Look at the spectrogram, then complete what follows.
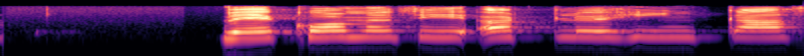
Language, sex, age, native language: Icelandic, male, 10, Icelandic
